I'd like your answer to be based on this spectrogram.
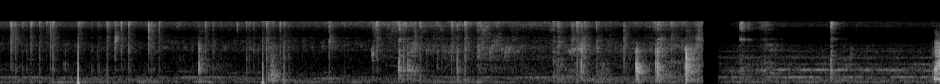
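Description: Green chillies and panch phoron sputter in hot mustard oil for a lemon pickle, a steady close crackle with scattered sharp pops and spits, briefly cut off near the end before resuming.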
